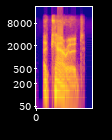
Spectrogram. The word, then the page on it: acarid: British English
